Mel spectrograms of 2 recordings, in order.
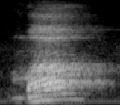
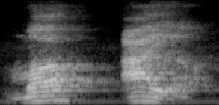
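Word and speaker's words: מעיים: Bowels and internal organs is Ma'aya. Ma'aya. All right. If you want to know how to say this, it's simple. Ma. All right. I. You know what I mean? You're just making the sound.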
